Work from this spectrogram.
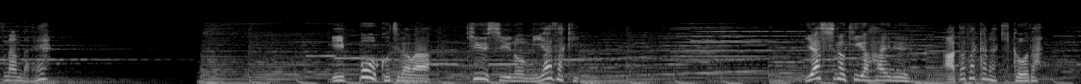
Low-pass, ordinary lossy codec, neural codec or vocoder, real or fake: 7.2 kHz; none; none; real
